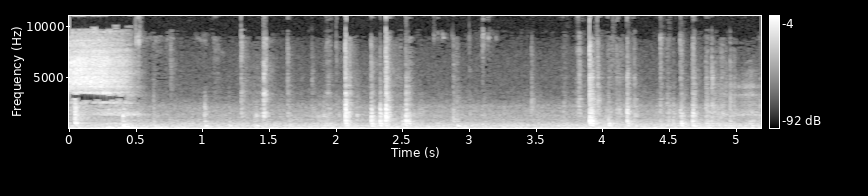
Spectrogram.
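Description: Cable and plug handling: a few faint clicks and rattles as an RCA plug on a signal-generator lead is fitted into an input socket of a cassette deck, over a low steady hum.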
